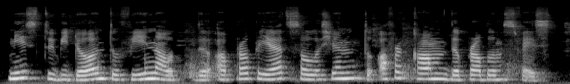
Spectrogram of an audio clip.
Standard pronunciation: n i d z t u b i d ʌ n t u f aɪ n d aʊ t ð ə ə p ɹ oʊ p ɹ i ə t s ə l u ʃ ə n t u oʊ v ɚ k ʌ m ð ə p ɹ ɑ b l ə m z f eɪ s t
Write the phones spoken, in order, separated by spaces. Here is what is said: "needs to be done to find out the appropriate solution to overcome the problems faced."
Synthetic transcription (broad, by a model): n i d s t u b i d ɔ n t u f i n aʊ t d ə ə p ɹ oʊ p ɹ i ə t s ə l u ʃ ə n t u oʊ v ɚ k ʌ m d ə p ɹ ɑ b l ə m s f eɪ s t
